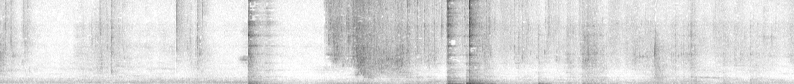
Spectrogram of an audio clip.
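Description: Water poured from a bowl of soaked moong dal through a steel mesh strainer, splashing into a stainless steel sink for a second or two. A sharp knock of a dish or strainer against the sink comes about halfway through, followed by lighter knocks and clatter as the wet dal is handled.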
